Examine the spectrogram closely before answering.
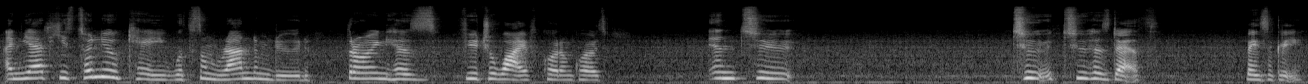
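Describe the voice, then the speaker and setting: Female reaction host, higher-pitched voice, off-the-cuff commentary on a show, noticeably noisy recording. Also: slow pace, pauses often. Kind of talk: spontaneous reaction commentary on a drama series. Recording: clearly noisy background.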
